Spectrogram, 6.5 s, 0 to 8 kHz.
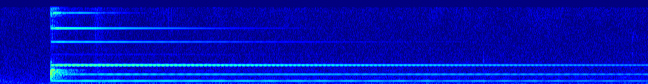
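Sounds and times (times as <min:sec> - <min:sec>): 
single bell struck, bright pure wavering tone: 0:00.5 - 0:06.4.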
